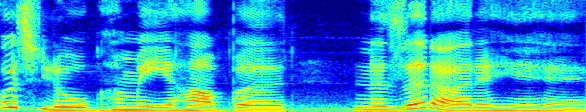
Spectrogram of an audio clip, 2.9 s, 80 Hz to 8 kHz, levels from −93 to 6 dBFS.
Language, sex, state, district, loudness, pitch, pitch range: Hindi, female, Chhattisgarh, Raipur, -17 LUFS, 215 Hz, 205-250 Hz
